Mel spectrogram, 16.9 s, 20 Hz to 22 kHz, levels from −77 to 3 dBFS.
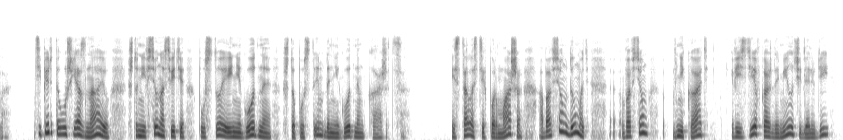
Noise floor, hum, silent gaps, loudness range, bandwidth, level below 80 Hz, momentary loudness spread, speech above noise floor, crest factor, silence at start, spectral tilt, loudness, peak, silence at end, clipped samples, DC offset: -72 dBFS; none; none; 5 LU; 8 kHz; -64 dBFS; 16 LU; 48 dB; 16 dB; 0 s; -6.5 dB/octave; -24 LUFS; -8 dBFS; 0.3 s; under 0.1%; under 0.1%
